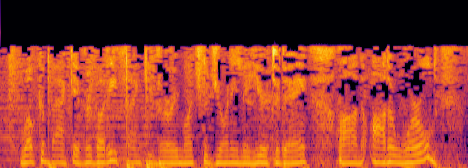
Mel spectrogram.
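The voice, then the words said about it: Voice slightly under the weather. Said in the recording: “My voice is a little bit under the weather as I continue to have some occasional voice problems”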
